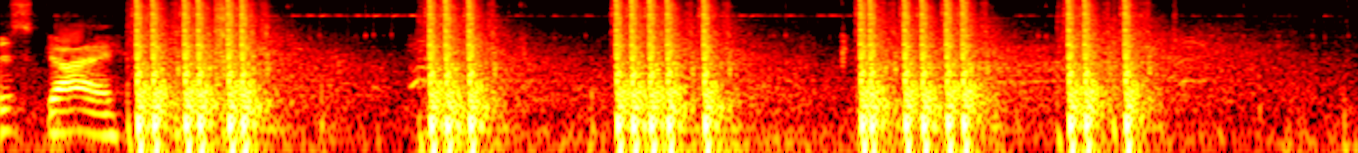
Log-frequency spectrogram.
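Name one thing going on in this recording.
A rifle fires rapid bursts of gunshots that echo outdoors.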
